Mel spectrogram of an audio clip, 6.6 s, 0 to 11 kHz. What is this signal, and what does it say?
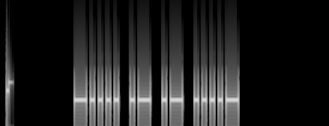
Morse code, heard as a keyed tone, about 15 wpm, 700 Hz. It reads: 6AA4
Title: All Cut Numbers - 4-Digit 15wpm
